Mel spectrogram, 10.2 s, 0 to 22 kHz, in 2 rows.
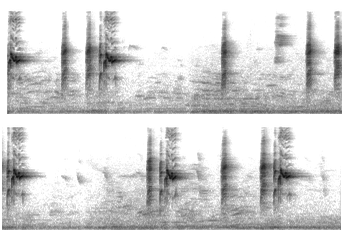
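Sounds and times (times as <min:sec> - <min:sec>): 
sooty-headed bulbul song: 0:00.1 - 0:02.0, 0:03.3 - 0:05.8, 0:07.2 - 0:09.8.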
